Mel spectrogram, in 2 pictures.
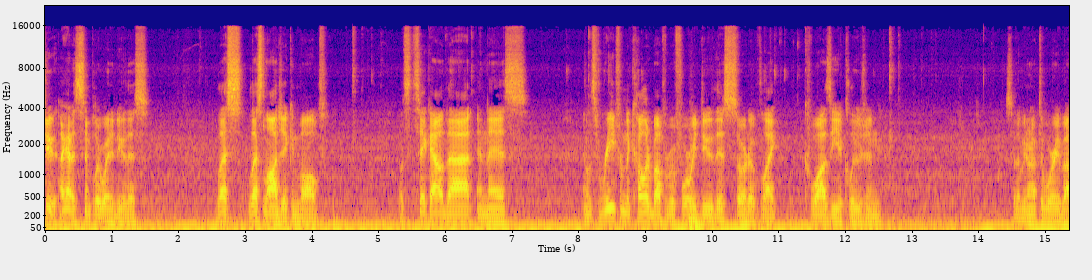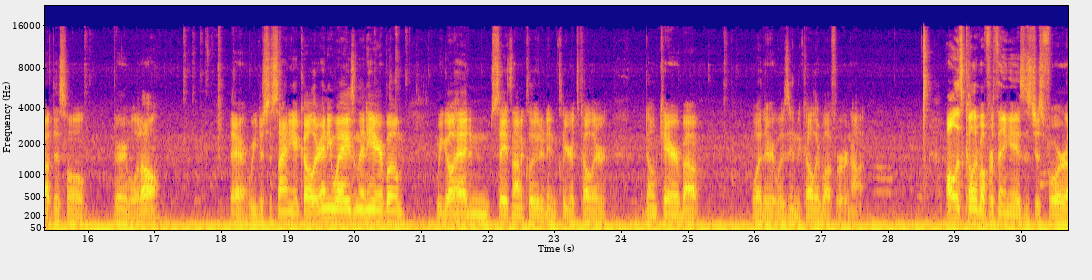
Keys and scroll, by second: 2.0 super+Tab, 2.9-5.6 typing, 11.8 typing, 25.4-26.6 typing, 29.6 Escape, 29.8 typing.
